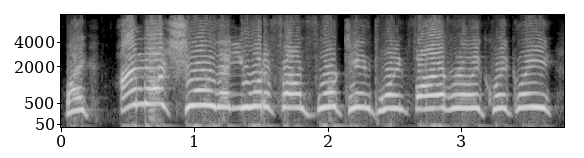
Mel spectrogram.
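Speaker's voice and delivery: high, squeaky cartoon mouse voice held through the whole lesson; Mickey Mouse voice. Teacher quizzing his class on equations in a high Mickey Mouse voice. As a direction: teach the math steps as a cheerful cartoon mouse. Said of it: "I gotta do the voice too".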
